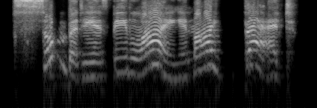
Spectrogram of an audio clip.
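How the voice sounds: A woman puts on a gruff character voice at an extremely high pitch, speaking at a moderate pace.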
